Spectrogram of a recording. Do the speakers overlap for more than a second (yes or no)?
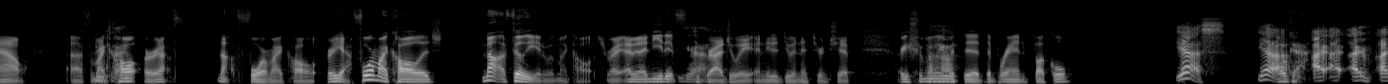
no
